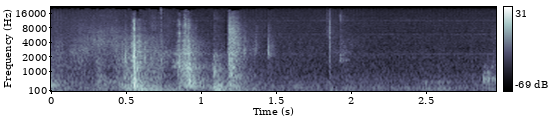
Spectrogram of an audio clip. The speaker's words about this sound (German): Der kleine Dusch- und Toilettenraum hat noch eine Staukammer. Er öffnet deren Tür und schaut hinein.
